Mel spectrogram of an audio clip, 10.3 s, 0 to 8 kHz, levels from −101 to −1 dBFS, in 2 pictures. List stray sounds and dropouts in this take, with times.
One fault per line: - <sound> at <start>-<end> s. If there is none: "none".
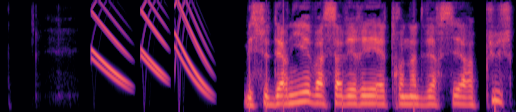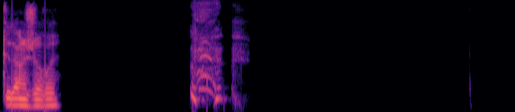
- chirp at 0.9-2.2 s
- cough at 7.0-7.7 s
